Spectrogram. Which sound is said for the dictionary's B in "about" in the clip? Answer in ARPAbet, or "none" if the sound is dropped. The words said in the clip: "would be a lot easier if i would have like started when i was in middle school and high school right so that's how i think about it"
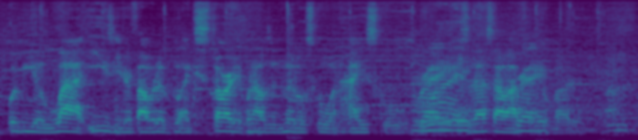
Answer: none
